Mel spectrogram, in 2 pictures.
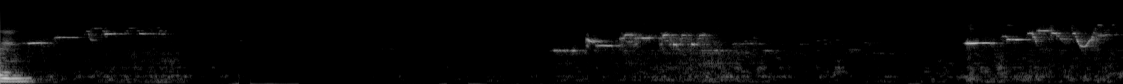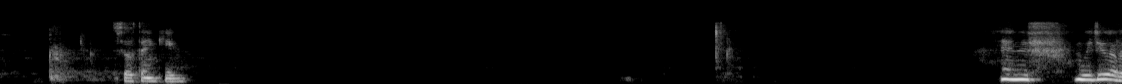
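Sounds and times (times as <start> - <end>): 
speech: 0.0 - 0.4, 12.5 - 13.2, 22.1 - 22.4
hermit thrush song: 0.0 - 2.6, 5.5 - 11.4.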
